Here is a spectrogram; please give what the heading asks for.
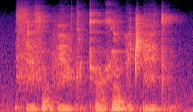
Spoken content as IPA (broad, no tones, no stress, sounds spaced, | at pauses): s a̤ s ɔ̃ f æ̤ dˤ ə̤ kʰ ɒ x ã ɳ a̤ t͡ʃʼ æ̤ t ɔ̤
